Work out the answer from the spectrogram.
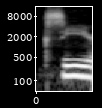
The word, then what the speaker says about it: Xi: Yeah, President Xi, Xi. That's pronounced President Xi.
